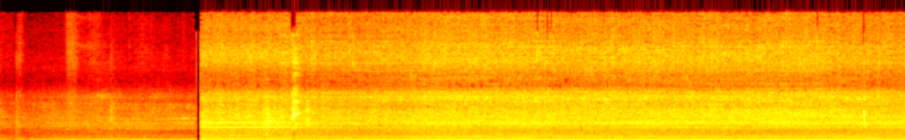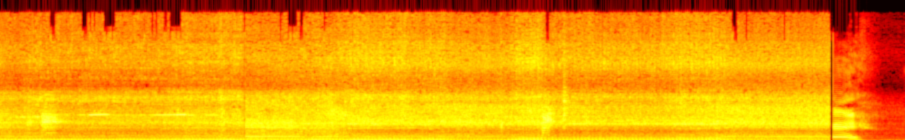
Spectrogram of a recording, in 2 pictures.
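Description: A tractor-driven bale wrapper wrapping a straw bale in plastic, heard as a steady loud engine drone with mechanical whirring and faint squeaks that runs continuously before stopping abruptly near the end.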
